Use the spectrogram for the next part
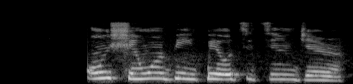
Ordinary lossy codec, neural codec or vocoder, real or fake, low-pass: none; none; real; 7.2 kHz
